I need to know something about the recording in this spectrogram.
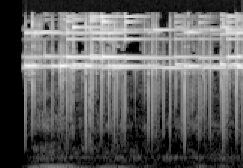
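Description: Sleigh bells jingling in quick, irregular shakes with a high ringing, starting a moment in.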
